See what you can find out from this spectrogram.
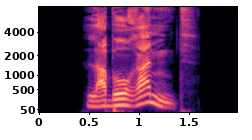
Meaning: laboratory assistant
- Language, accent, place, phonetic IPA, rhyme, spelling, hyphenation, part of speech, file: German, Germany, Berlin, [laboˈʁant], -ant, Laborant, La‧bo‧rant, noun, De-Laborant.ogg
